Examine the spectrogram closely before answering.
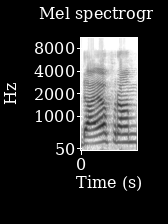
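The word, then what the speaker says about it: diaphragm: है क्या डायाफ्राम अब डायाफ्राम क्या होता है ये जो सा जी है इसमें क्या होता है साइलेंट होता है डायाफ्राम अब डायाफ्राम क्या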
